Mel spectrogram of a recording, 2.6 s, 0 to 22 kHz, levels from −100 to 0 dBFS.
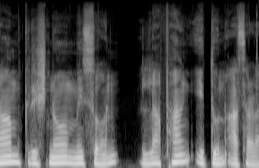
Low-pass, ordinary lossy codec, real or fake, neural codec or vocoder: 19.8 kHz; none; real; none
